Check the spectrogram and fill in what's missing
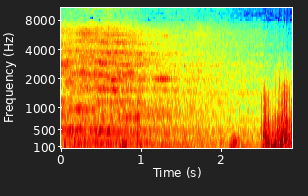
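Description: A CF-class diesel locomotive passes through a station in Sydney, a loud steady rumble of wheels and rail noise with a sharp surge of louder engine and wheel sound near the end; no talk.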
